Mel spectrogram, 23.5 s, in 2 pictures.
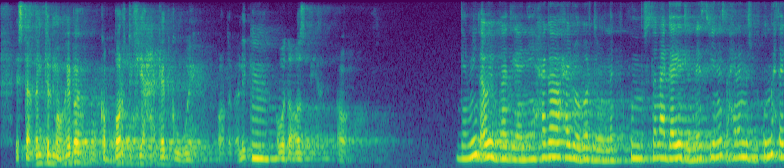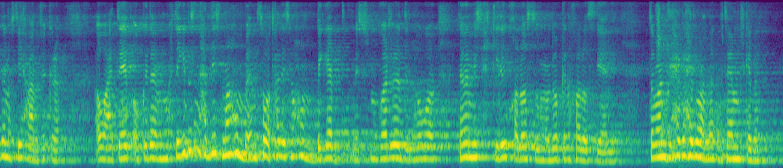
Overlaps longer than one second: none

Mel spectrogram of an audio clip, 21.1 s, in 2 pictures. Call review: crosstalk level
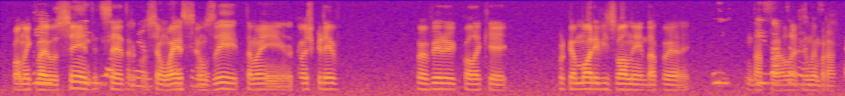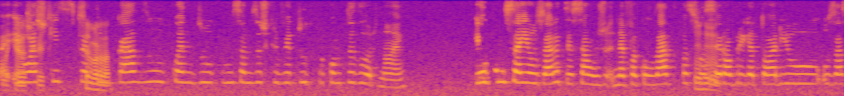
present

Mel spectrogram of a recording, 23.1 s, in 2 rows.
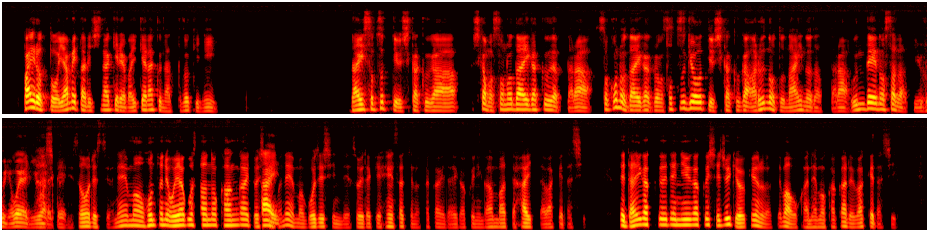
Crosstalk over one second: none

